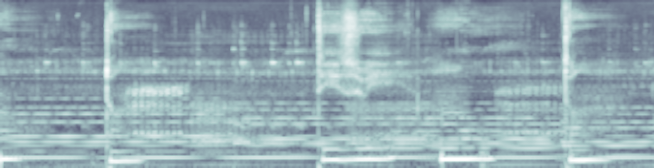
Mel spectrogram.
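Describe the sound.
Sheep bleat in a series of short, wavering, nasal cries, several in a row with pauses between. They sound over a steady, faint tonal background.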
